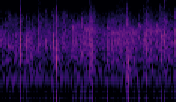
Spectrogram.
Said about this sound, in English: Can you clap and can you amen that?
